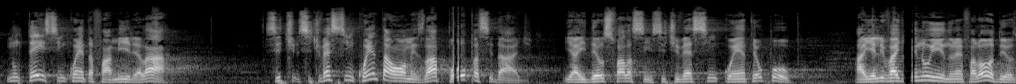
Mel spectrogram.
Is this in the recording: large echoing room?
yes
